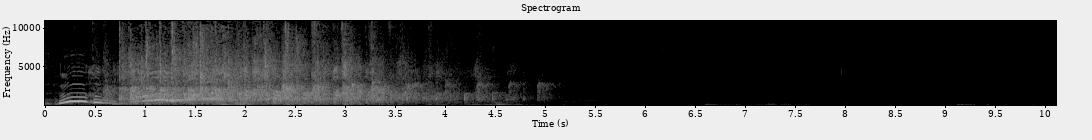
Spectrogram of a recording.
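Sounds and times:
crowd applause: 0.0s - 5.2s.

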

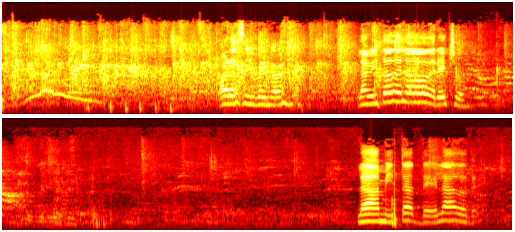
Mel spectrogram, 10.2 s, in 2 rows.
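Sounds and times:
audience applause for dancers: 0.0s - 4.0s
speech: 2.2s - 4.8s, 8.7s - 10.0s.

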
